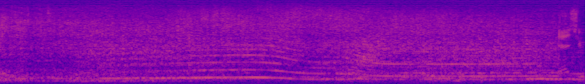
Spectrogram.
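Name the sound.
Gurney Toyota race car driving around the track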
